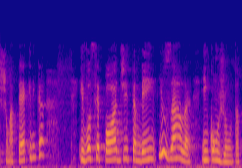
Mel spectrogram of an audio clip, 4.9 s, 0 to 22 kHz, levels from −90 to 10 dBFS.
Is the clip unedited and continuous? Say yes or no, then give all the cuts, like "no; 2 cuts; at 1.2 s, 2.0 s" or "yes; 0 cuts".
no; 1 cut; at 3.1 s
